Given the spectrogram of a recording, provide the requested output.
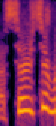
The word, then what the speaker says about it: Saoirse: And it stars Sorceret. How do you say her name? – I don't know. She's got to get a new Saoirse Ronan, who's wonderful, just great acting all the way through.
